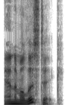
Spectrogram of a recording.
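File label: "animalistic", British English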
